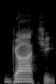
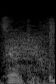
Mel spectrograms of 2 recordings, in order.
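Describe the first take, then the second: First: The first syllable sounds like 'got'. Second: The first syllable sounds like 'go'. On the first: The speaker calls it right. "it's always uh, uh it's Gotchi" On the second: The speaker calls it wrong. "There's no way anyone called it Gochi"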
